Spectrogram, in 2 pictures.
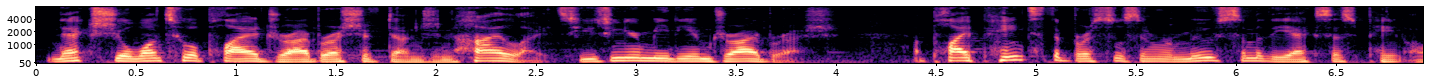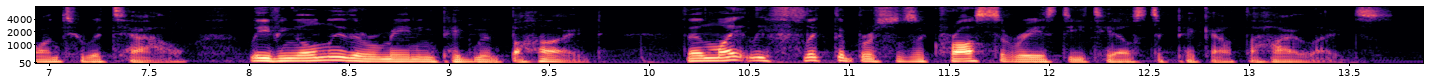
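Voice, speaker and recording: A man reading a scripted how-to voice-over as a tutorial narrator, giving clear step-by-step instructions. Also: mid-range voice, animated, a little fast, dark tone, soft background music.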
